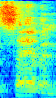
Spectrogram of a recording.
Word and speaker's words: salmon: on it though yeah there's L and salmon too that you don't pronounce yeah you don't pronounce it I love salad yeah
